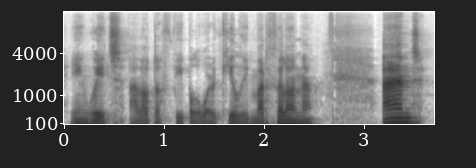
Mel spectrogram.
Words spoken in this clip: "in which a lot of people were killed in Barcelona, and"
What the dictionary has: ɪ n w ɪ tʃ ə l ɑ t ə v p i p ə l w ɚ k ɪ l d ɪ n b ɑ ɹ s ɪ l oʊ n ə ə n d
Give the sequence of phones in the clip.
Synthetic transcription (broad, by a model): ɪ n w ɪ tʃ ə l ɑ t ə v p i p ə l w ɚ k ɪ l d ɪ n b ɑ ɹ θ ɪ l oʊ n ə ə n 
